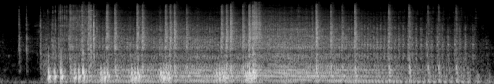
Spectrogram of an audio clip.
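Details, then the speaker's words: 1992 Suzuki RM125 two-stroke dirt bike after carburetor cleaning and choke adjustment: fires first kick without choke, crackly popping settling to even buzzing idle; running well, muffler rattle noted. "so this thing is running great it's not screaming loud like a banshee"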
